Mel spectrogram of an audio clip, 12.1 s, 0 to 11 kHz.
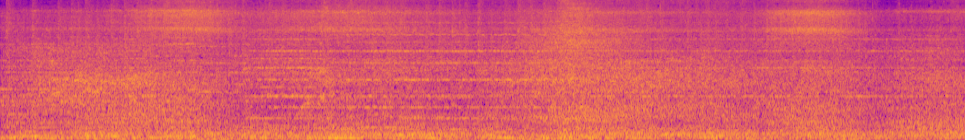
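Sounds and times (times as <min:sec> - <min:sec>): roller coaster wheels rumbling: 0:00.0 - 0:12.0.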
